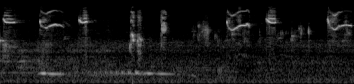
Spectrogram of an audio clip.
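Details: A kemade bird hung high as a lure for birds reluctant to sing. It makes looping, high, whistled chirps repeated several times, plus a short, low, buzzy trill.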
